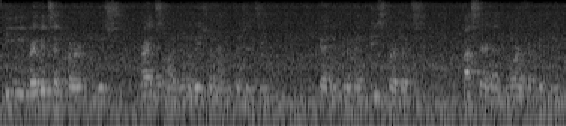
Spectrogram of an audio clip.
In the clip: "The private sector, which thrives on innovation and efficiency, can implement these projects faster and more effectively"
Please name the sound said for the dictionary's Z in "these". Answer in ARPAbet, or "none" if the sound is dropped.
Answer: S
